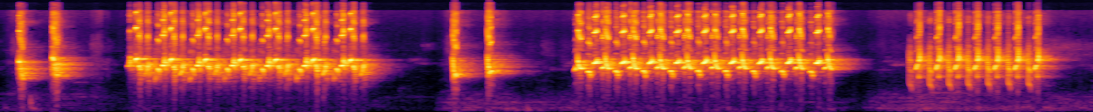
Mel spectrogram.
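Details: Yellow-vented bulbul giving long rapid rolling song, played as a lure to make other bulbuls sing; loud chattering bursts, some brief, others running two to three seconds of fast repeated notes, with short silent gaps between.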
